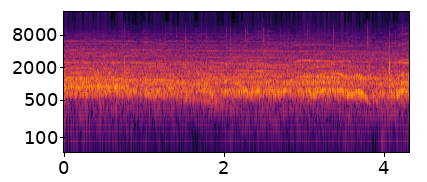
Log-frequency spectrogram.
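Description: A large crowd cheering, whooping and screaming steadily with many voices at once.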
